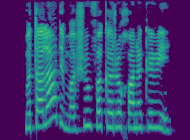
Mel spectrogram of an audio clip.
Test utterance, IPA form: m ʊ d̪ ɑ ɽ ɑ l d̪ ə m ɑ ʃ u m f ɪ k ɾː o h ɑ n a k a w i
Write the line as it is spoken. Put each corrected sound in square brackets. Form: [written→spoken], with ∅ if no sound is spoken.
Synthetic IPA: m ʊ [d̪→t̪] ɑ [ɽ→l] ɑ [l→∅] d̪ ə m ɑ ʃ u m f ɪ k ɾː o [h→x] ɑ n a k a w i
